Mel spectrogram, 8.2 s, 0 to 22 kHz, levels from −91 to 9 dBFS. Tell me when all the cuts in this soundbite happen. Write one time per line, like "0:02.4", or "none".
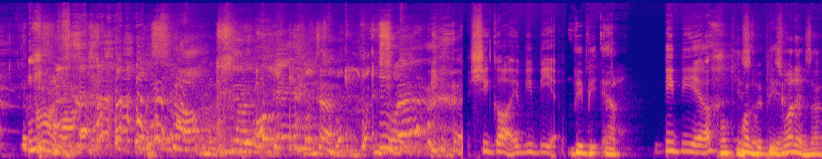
0:04.6
0:05.6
